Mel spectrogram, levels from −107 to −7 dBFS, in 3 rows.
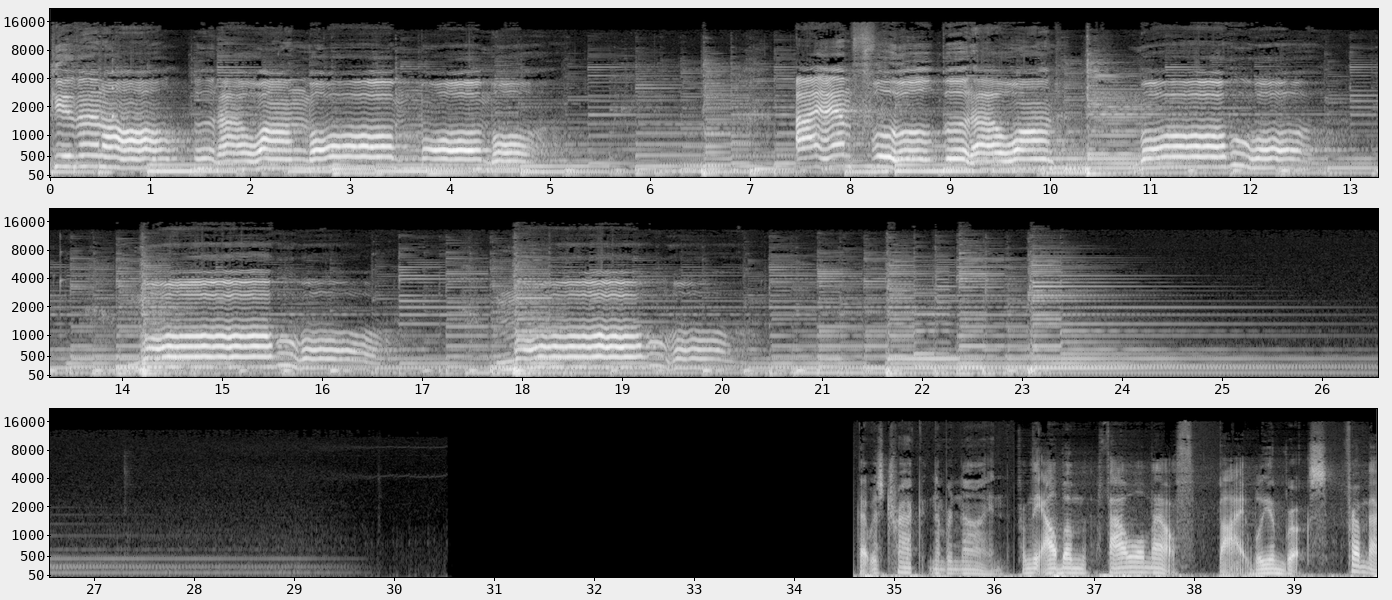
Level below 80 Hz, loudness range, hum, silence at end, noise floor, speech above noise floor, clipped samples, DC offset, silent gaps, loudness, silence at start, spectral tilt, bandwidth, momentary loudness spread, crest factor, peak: -40 dBFS; 13 LU; none; 0 s; -74 dBFS; 57 dB; under 0.1%; under 0.1%; 30.58-34.60 s; -18 LUFS; 0 s; -6.5 dB/octave; 14.5 kHz; 17 LU; 16 dB; -2 dBFS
